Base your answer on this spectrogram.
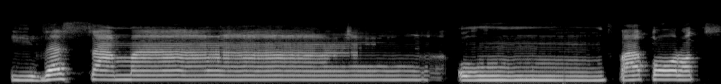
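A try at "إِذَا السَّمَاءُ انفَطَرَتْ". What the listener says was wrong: Kayaknya kepanjangan deh, 4 atau 5 harokat mat wajibnya. Ya, kurangin.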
